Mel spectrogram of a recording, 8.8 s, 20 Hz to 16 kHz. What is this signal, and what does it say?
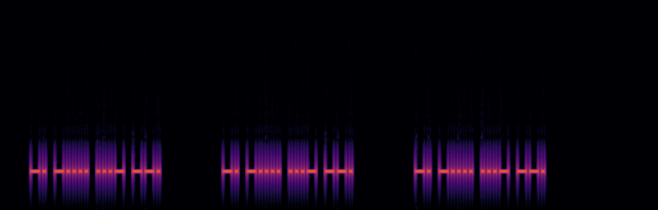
Morse code, heard as a keyed tone, about 30 wpm, 700 Hz. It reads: N6VG N6VG N6VG
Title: USA Call Signs - 4 Characters - Repeated 3x - 30wpm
